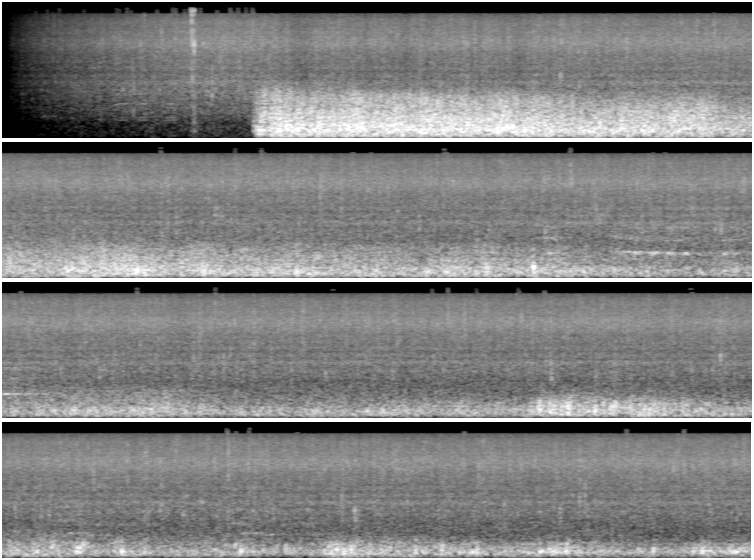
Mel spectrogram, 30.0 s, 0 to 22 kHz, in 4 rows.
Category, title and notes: Soundscapes > Urban
14th September 2025 thunderstorm. Two thunders and rain. Recorded by SONY ICD-UX 512 stereo dictaphone.
field-recording, rain, storm, thunder, thunderstorm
